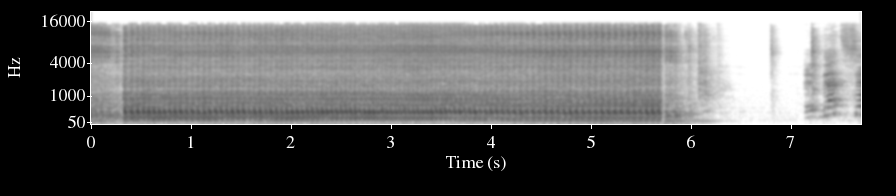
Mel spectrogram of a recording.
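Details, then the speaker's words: 2002 Yamaha Breeze 125 quad after rebuild for a bent valve (new valves, piston rings), starting up: steady clatter about three taps a second over the idle, then shutoff; owner suspects a dry timing chain needing oil, unconfirmed. "like the timing chain doesn't sound like it's anything mechanical it sounds like the timing chain maybe is drier for whatever reason"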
